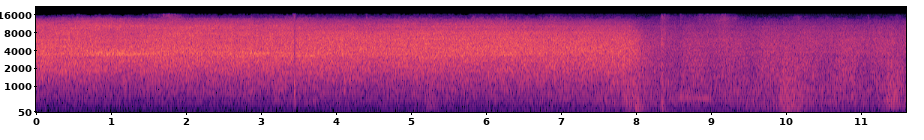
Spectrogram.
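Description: Steam locomotive venting steam: a loud, steady hiss that cuts off suddenly about eight seconds in.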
